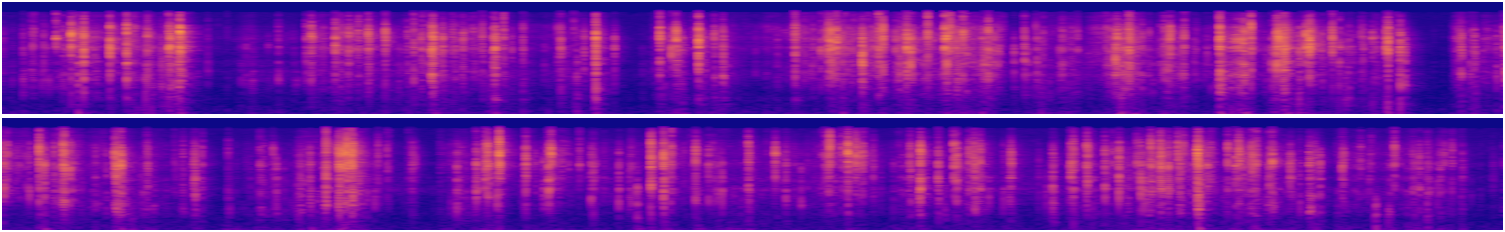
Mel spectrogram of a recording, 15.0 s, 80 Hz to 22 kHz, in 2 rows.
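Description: A large, thin, flexible sheet of clear acetate with a black floral print is lifted, flexed and crinkled by fingertips and the hand. It makes a continuous run of rapid, bright crinkles with many sharp onsets. The crinkling drops briefly around 1, 3 and 7 seconds.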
